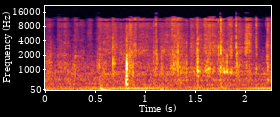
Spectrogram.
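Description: Faint rustling and light ticks of paper and card being handled: a stack of photocards slid out of a cardboard album folder, with one sharper tick a little under a second in.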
